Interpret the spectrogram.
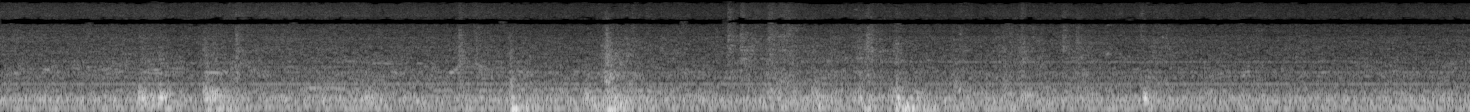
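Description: Fireworks going off in a burning shop: about half a dozen sharp bangs at irregular intervals over a steady rumble with a constant hum.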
